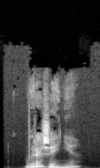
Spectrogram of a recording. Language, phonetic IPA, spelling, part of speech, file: Russian, [vɨrɐˈʐɛnʲɪje], выражение, noun, Ru-выражение.ogg
- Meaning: 1. act of expressing something, mostly one's feelings or thoughts 2. face expression 3. phrase, sentence 4. expression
